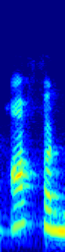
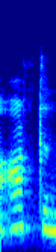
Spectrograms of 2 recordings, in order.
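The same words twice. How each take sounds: First: "often" with no T, like OFF-en; "often" as OFF-fun; silent T. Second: "often" with a clear T, like OFF-tin; "often" as OFF-ten; T pronounced. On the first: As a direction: drop the T from "often". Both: Shown as a demonstration. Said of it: "Chữ này có hai cách đọc".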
